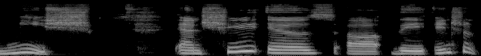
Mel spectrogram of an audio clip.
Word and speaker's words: Mis: M-I-S, but it's pronounced Mish.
